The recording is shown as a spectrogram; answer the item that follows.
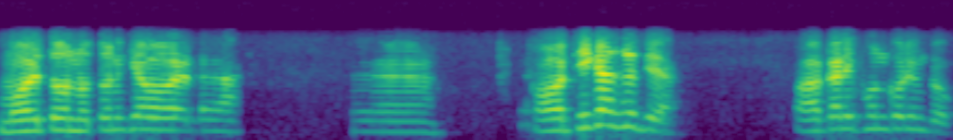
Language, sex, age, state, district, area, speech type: Assamese, male, 18-30, Assam, Barpeta, rural, conversation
